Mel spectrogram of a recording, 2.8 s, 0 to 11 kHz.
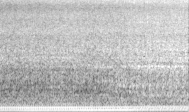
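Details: Euro-R-swapped Honda Accord, started after sitting 17 years, running without an alternator belt, cooling or power steering: a deep, steady idle with an even low beat and no misses or stumbles. Normal idle.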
